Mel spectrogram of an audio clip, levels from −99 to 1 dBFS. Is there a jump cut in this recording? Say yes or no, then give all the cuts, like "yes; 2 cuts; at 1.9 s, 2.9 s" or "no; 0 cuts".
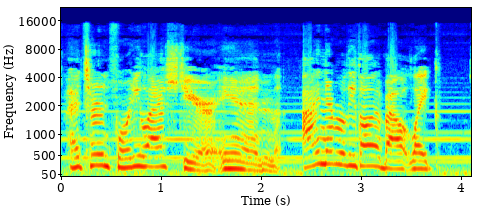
no; 0 cuts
